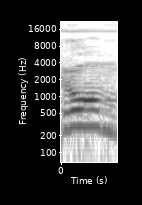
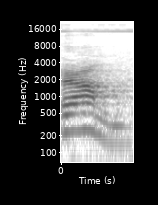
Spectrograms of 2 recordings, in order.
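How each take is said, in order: First: The vowel is an 'o' sound. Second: The vowel is an open 'aa' sound. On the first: This is the North Gujarat dialect pronunciation. "તો એ બધા રોમ બોલે" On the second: This is the standard pronunciation. "આપણે કહીએ ને કે રામ"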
